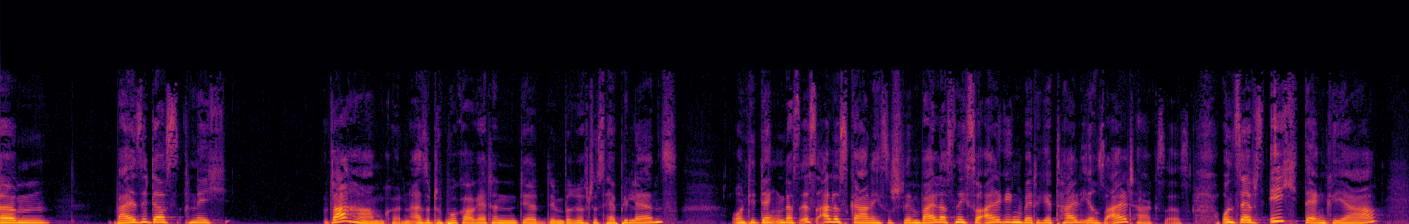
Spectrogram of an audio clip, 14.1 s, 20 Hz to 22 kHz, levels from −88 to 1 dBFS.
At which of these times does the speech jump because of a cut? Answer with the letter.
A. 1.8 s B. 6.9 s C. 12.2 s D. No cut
A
